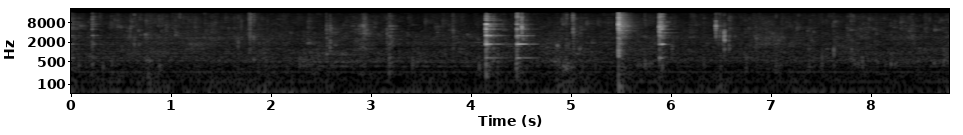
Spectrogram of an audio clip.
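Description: Cutlery clinking against a bowl at a meal table: a few sharp clinks about halfway through, the first pair ringing briefly, over faint small tableware noises.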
